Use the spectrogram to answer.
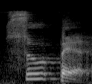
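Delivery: Super as SOO-pehr, high first syllable; written-accent stress. Shown as a demonstration. Teacher models a word with written accent, Super stressed high on SU. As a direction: hit SU in Super, falling after. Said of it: "Has a written accent".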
